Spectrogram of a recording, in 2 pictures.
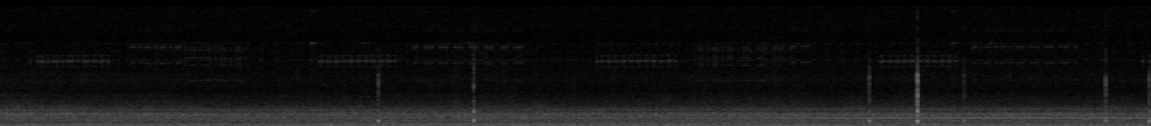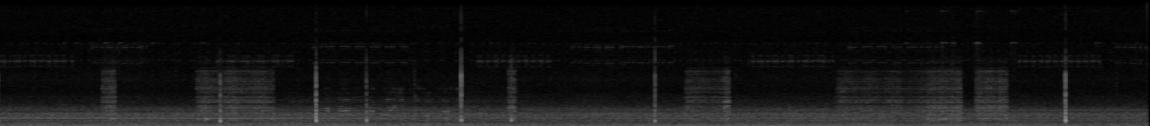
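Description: Steady road and engine noise of a car driving, heard inside its cabin, with scattered light ticks and clicks.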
